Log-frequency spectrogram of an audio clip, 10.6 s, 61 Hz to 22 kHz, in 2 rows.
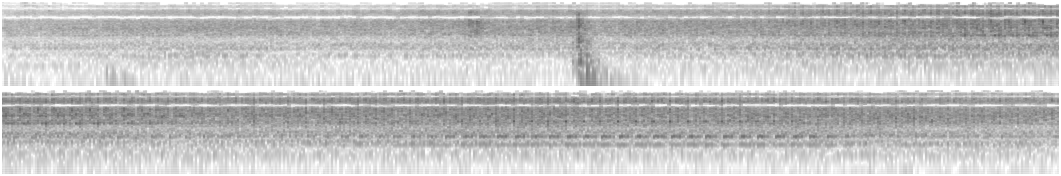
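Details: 2004 Mitsubishi Galant 3.8L V6 (6G75 non-MIVEC), after water pump and timing belt replacement: after a couple of clicks the engine settles into a steady, even idle hum with no knock or squeal, running normally.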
